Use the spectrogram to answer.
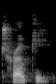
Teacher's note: it's stressed on the first syllable and unstressed on the second syllable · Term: trochee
